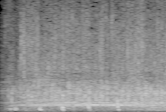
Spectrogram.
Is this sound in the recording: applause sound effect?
yes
